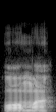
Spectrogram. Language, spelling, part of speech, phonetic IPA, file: Russian, ома, noun, [ˈomə], Ru-о́ма.oga
- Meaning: genitive singular of ом (om)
